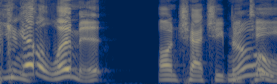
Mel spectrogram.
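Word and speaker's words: ChatGPT: You got a limit on chat GPT? Oh, I can I can speak to chat GBT.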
